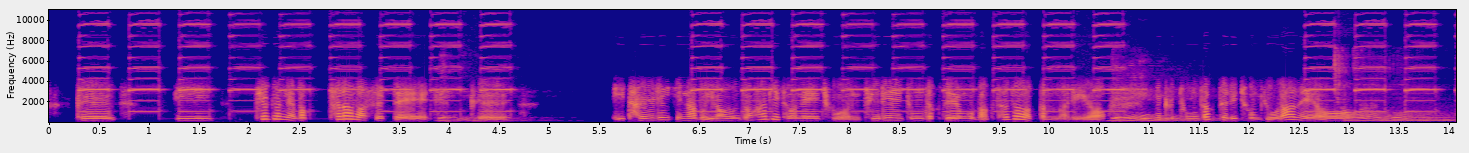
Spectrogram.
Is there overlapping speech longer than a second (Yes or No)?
No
